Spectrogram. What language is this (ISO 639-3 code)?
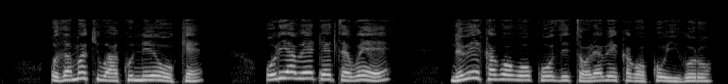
kik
